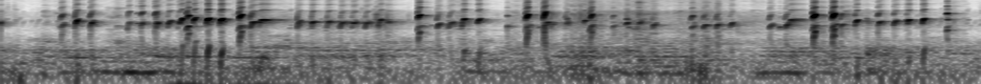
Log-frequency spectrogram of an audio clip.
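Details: European goldfinch contact calls that excite a caged goldfinch into singing: lively chattering phrases of high tinkling notes with brief buzzy sections, coming in uneven bursts.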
